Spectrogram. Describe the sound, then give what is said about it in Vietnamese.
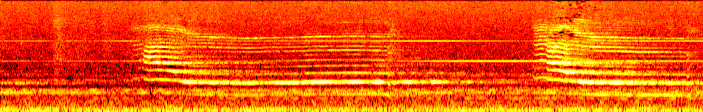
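A cat meowing at night: two long, drawn-out calls spaced several seconds apart, each opening high and quickly sliding down, over a steady low background rumble. “Trong đêm đen tĩnh lặng, con mèo nó cất lên những tiếng gừ gừ, gừ gừ trong cổ họng. Rồi sau đó nó bắt đầu kêu lên.”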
